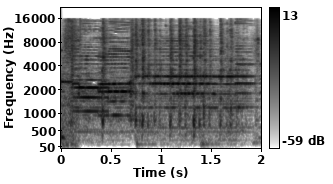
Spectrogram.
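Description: Pipe band of Highland bagpipes playing a tune, the steady drones held under the chanter melody, with a few bass drum beats. It fades off near the end.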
